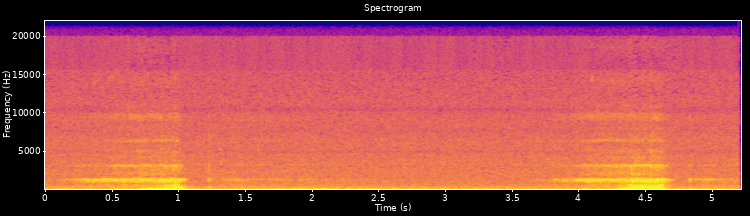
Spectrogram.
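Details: Sleeping Basset Hound gives two rough, low, rasping snores about three and a half seconds apart, with faint breathing between them.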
